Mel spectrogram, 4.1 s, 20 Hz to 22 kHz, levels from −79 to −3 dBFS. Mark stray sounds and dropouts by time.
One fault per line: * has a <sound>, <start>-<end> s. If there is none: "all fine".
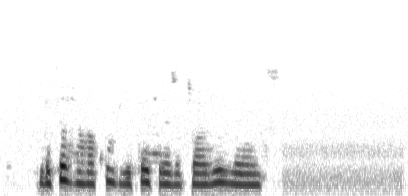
all fine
